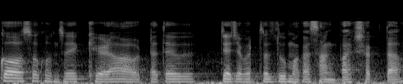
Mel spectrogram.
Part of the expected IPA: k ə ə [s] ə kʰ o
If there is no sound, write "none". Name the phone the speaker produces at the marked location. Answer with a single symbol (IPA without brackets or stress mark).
s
